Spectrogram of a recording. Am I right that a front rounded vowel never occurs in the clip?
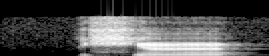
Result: yes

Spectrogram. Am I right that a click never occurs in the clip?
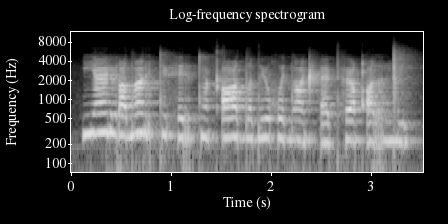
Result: no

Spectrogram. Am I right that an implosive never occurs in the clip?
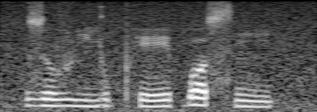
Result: no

